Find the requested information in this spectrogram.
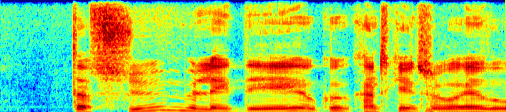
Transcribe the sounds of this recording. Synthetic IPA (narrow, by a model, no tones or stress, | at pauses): t̪asʏːmʏleːjt̪̬ɪkʰkʰanscɪejnsɔɛðu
